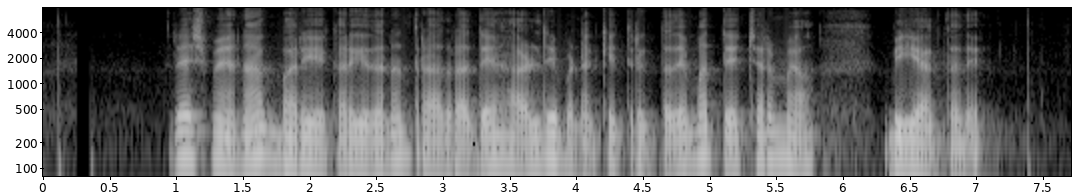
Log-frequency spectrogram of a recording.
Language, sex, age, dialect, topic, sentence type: Kannada, male, 25-30, Mysore Kannada, agriculture, statement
